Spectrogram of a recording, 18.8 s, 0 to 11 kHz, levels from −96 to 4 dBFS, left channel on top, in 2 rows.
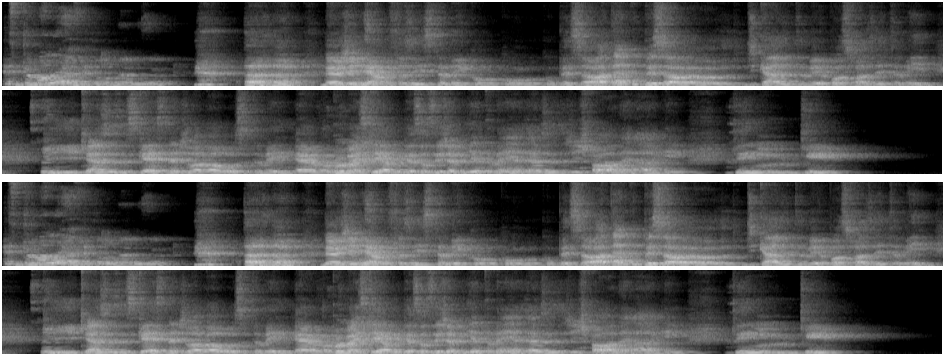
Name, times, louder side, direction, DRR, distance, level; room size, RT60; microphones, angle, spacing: voice 1, 0.2-1.6 3.3-4.2 9.8-10.0 12.6-13.1 16.6-16.8, equal, 20° left, -6 dB, 0.5 m, -31 dB
voice 2, 1.9-9.6 9.9-17.7, equal, 25° right, -6 dB, 0.7 m, -27 dB
2.7 x 2.3 x 2.5 m, 0.82 s
head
